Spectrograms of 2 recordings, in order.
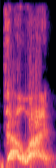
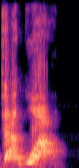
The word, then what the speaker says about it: Jaguar: qui a été voiture Jaguar. Et il vient à l'église, il dit Aïbaï Jawa. Donc, il y a quelqu'un qui a fait série A, tout ça, qui lui dit non, not Jawa, Jaguar.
